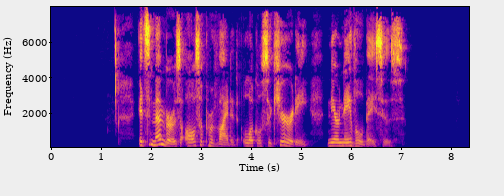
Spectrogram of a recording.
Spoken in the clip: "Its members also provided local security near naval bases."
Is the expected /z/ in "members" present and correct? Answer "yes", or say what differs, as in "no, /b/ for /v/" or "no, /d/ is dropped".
yes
